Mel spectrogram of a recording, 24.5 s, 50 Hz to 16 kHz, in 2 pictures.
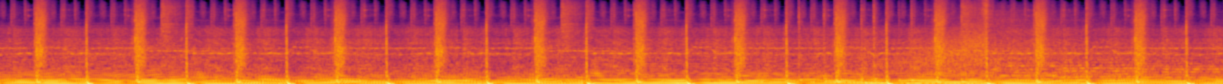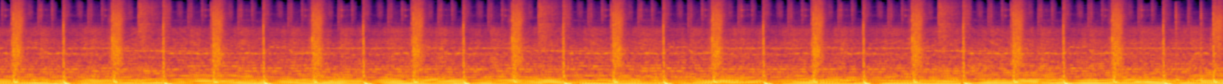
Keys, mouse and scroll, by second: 0.7-1.8 drag, 2.3-3.1 scroll up 9, 2.7 shift+middle click, 3.3 click, 4.3-5.2 scroll up 4, 4.6 a, 5.2-6.5 drag, 6.5 scroll down 11, 8.2 KP_1, 8.8 s, 11.8 scroll down 4, 12.1 alt+z, 13.3 click, 13.7 shift+middle click, 14.3-15.3 drag, 15.3 scroll up 3, 15.4 click, 15.8 right click, 16.5 shift+middle click, 16.8-17.6 scroll down 3, 17.6-19.0 drag, 20.1 ctrl+z, 20.4 click, 20.6-20.9 scroll up 1, 20.9 s, 21.5 shift+middle click, 21.8 scroll down 1, 22.1 click, 22.8 shift+middle click, 23.0 scroll up 6, 23.3 s.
